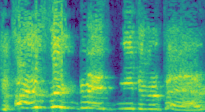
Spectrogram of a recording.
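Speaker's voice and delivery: put-on very high-pitched voice with an Italian accent. Answering a question about the plumbing: Italian Luigi voice. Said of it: "your Italian Luigi impression just kind of echoes".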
